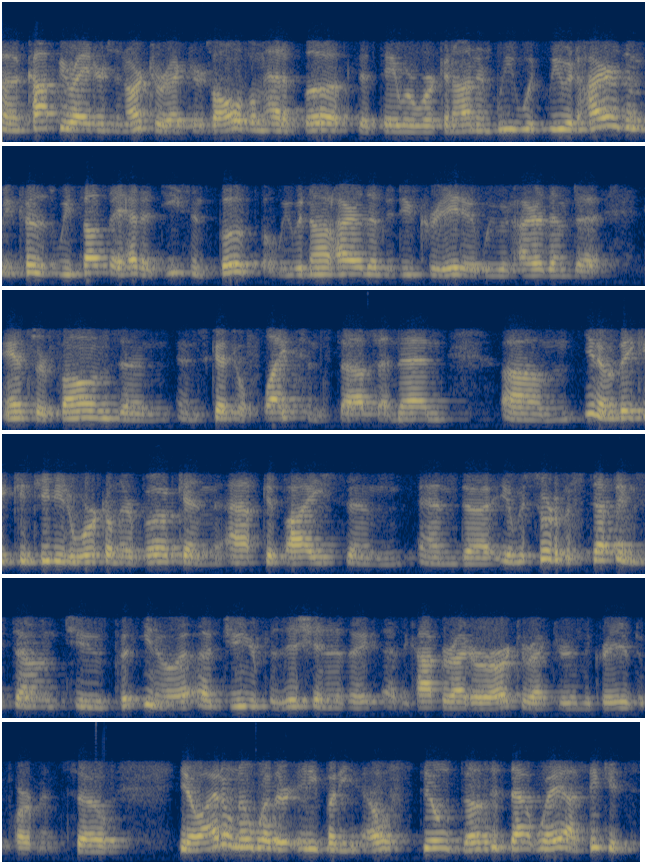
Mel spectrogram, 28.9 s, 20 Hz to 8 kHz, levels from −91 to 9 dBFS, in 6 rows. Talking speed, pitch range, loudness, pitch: 240 wpm, 130-155 Hz, -24 LUFS, 140 Hz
